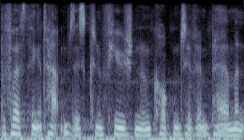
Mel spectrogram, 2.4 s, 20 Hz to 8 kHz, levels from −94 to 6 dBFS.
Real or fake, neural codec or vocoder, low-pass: real; none; 7.2 kHz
